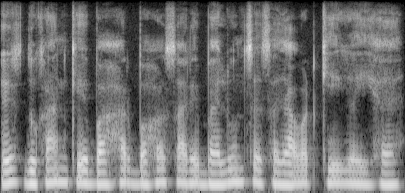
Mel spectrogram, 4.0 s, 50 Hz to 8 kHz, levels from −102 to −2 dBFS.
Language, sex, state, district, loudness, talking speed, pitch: Hindi, male, Jharkhand, Palamu, -19 LUFS, 175 wpm, 135 Hz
